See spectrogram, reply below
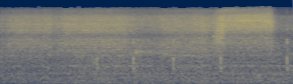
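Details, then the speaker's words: Yankauer (tonsil suction) tip on suction tubing to a regulator set to continuous: a steady airy hiss of running suction, with a few soft taps as the tip is pressed against a hand, showing the suction is working. "The suction regulator has a on and off button. Off. Continuous. And it makes some noise. You put your Yankauer on. You can hit that on your hand to hear it working."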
